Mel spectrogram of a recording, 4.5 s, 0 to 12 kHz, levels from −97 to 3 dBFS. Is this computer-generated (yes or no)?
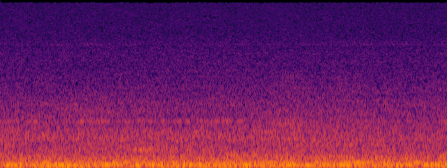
no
